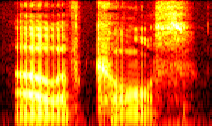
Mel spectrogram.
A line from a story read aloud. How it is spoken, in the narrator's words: said the stranger with a sneer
